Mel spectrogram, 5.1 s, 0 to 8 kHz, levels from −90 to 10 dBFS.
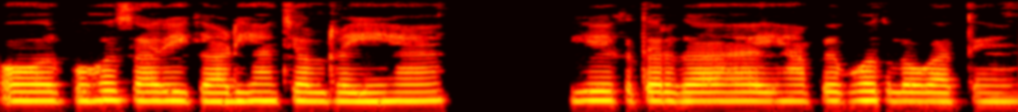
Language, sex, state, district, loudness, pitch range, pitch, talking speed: Hindi, female, Bihar, Sitamarhi, -19 LUFS, 195-200 Hz, 200 Hz, 200 wpm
